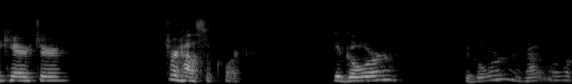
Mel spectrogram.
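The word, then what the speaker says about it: D'Ghor: is your shady character for House of cork dor dor is that what we're call how could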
